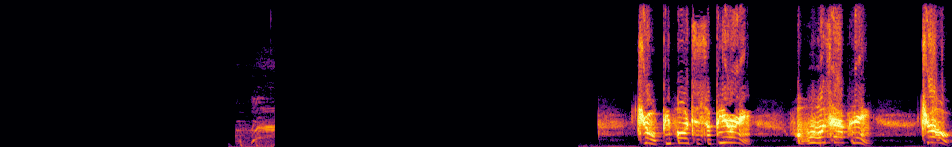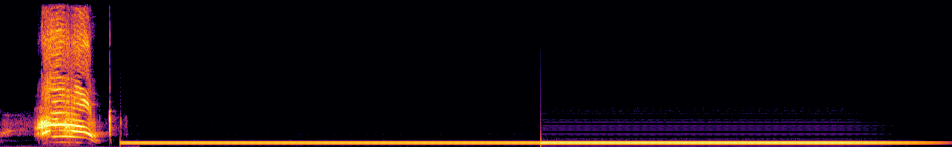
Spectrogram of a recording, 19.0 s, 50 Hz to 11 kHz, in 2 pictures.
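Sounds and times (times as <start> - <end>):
telephone dial tone: 10.7 - 19.0.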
